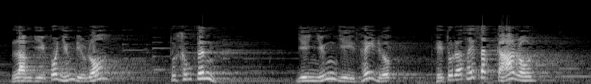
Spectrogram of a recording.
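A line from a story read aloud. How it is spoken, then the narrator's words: Loud voice. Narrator (Vietnamese): Anh ta bèn lớn tiếng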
